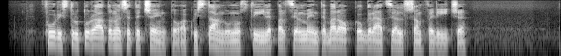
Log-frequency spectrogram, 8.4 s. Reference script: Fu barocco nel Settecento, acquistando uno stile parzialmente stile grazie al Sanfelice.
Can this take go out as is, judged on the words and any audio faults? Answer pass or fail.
fail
